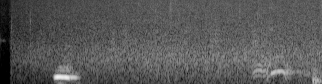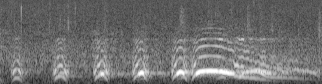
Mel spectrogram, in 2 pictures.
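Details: A trio of owls recorded at a condo in Alexandria, Virginia, hooting: a single low hoot, then a quickening run of rising-and-falling hoots that ends in a long, drawn-out wail.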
